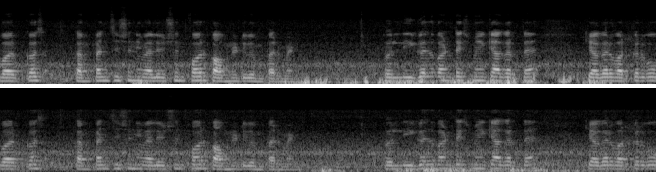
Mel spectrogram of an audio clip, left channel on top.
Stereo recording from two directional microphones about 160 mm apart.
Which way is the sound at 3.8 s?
55° left (ahead or behind).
